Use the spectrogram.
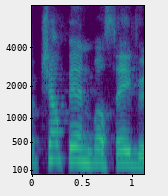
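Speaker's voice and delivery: mock shout from a canoe to the roof; calling out.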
